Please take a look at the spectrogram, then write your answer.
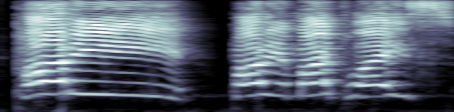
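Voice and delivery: high, loud party call; party shout. Real, not acted. Streamer announcing a late-night party, shouting. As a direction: invite everyone over like a hype host.

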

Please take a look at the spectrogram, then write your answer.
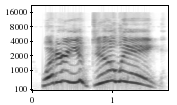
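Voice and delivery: high, loud, slow shout across the house; calling out. Real, not acted. Calling out to her child.

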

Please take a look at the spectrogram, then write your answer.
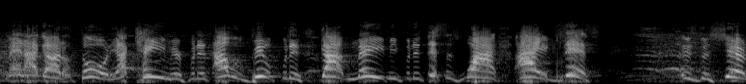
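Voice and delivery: high, loud sermon shout; full-force preaching. Acted. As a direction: preach it in punchy, building bursts.

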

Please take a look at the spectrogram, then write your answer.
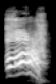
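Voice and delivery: high, loud startled cry; sudden shock scream. Acted. Survivor caught off guard by zombies, startled scream. Attack breaks through.

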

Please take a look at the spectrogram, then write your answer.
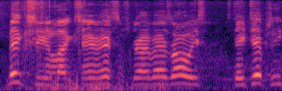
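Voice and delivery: loud, high sign-off; rally the viewers; hyped vlog outro. Real, not acted.

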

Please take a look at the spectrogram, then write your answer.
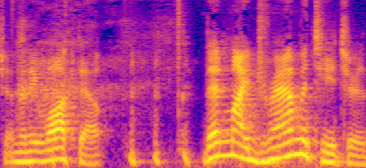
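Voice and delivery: normal talking voice

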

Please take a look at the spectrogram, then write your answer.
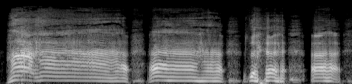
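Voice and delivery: high loud cackling laugh; mock crowd laughter. Imitating the crowd laughing with the wife, loud. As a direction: laugh like a delighted room. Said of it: "applause breaks".

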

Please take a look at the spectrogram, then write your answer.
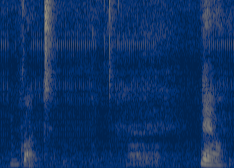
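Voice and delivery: rough, growling sore throat. Real, not acted. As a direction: talk through a growling throat. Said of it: "I apologise for my throat growling at you".

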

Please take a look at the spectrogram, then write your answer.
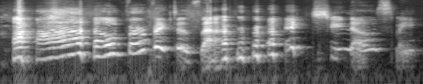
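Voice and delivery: giggling with delight over the card; delighted laugh. Real, not acted. Delighted by the card's back.

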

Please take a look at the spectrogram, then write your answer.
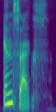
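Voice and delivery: slow, loud, delighted; enthusiastic read. A narrator's reading. Reading to kids, slow and loud with delight. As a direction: savour every word of it.

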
